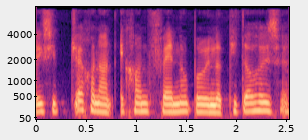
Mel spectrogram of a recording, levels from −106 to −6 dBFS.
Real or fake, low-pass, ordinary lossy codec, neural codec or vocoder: fake; none; none; codec, 16 kHz, 1.1 kbps, Voila-Tokenizer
